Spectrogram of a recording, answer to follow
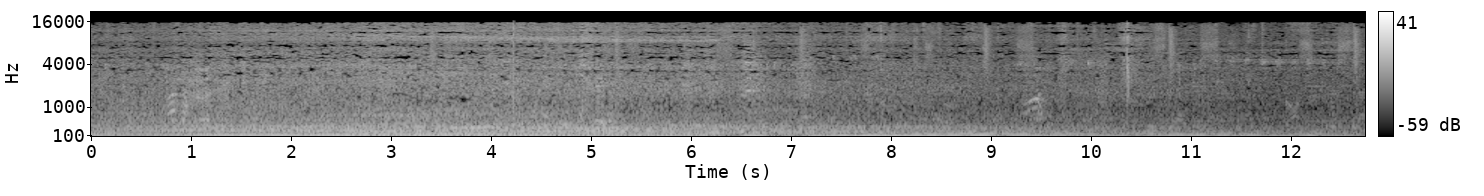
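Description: A motor engine hums low and steady, its pitch dropping lower about six seconds in. A few sharp shuttlecock hits from a badminton rally come through over it.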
